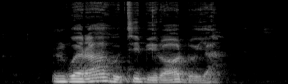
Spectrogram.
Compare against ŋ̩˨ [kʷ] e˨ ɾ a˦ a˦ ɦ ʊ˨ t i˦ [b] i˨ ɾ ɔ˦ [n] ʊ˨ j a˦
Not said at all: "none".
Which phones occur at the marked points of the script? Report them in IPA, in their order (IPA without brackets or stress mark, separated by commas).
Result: ɡʷ, b, d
